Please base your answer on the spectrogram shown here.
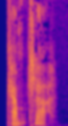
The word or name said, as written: kampklar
